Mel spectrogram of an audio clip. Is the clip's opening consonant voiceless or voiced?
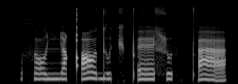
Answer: voiceless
